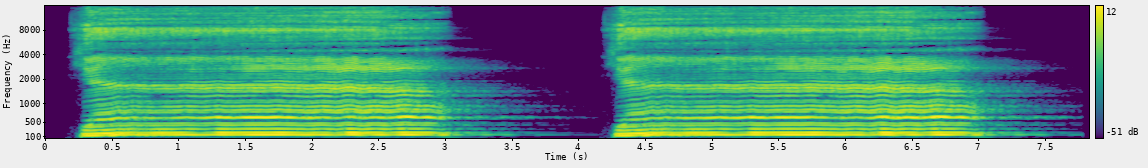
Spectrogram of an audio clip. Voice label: Harmony A, vocal effects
